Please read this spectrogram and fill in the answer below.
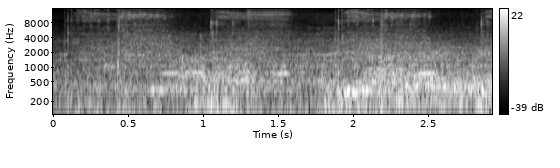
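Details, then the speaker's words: Century-old gasworks steam engine slowed with the main valve; first-cylinder inlet valves respond to the regulator as its counterweight is pulled by hand; busy valve gear clatter ticking steadily about three beats a second; normal valve gear operation. "so volters used the main valve to slow down the machine to a speed where we could neatly see the first cylinder Inlet valves reacting to the regulator again watch and listen as volters pulls on the counterweight of the regulator simulating it coming into action"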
